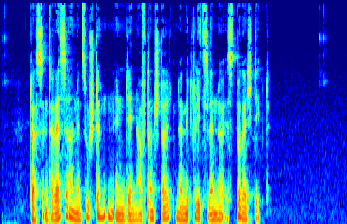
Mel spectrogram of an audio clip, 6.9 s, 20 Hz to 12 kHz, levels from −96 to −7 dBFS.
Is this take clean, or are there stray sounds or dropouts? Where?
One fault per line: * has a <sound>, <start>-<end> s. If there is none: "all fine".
all fine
